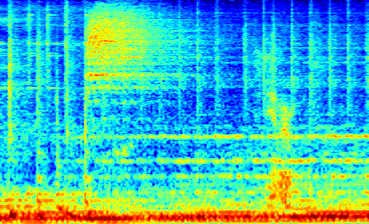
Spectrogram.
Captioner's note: yelling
